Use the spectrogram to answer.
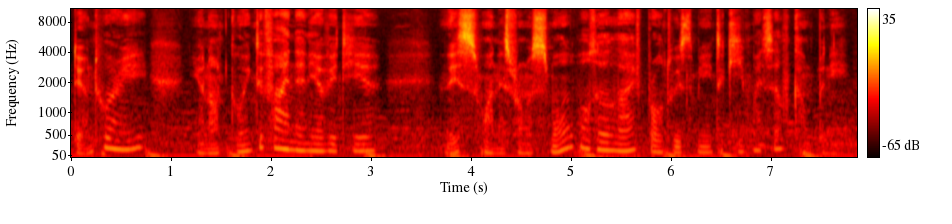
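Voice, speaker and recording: A man playing a genteel, shy, flirtatious owl demon nobleman in an ASMR roleplay, with soft, breathy, formal and wryly self-deprecating speech. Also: fairly high pitch, big pitch swings, normal speed, crowd noise. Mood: courteous, wry. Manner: refined formal diction, polite, wry, self-deprecating. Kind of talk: ASMR roleplay, intimate audio drama. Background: music throughout.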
